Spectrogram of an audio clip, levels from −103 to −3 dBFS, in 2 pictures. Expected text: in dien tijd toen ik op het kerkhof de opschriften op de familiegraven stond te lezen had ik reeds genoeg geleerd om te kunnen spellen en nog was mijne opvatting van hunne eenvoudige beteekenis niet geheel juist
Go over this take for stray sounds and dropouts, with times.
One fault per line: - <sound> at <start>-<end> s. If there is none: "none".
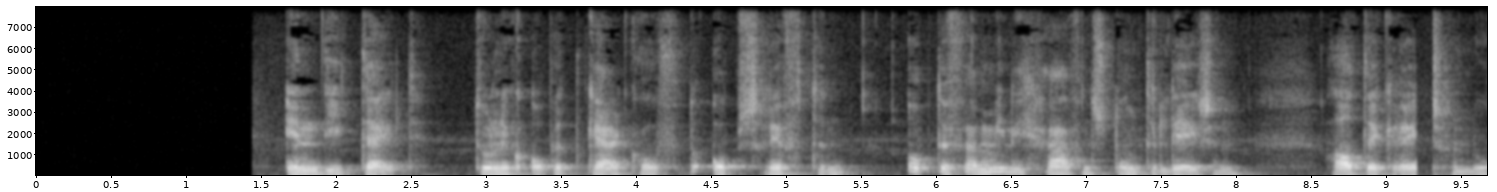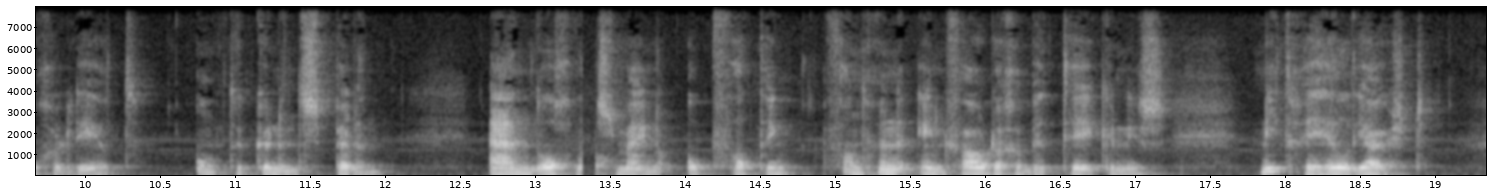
- dropout at 9.2-9.3 s
- dropout at 13.3-13.4 s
